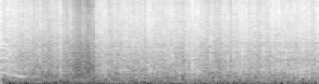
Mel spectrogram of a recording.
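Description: Plastic packaging bag crinkling and rustling as it is torn open and handled by hand, with a short lull about half a second in.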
